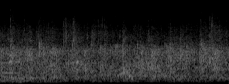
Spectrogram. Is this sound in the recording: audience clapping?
yes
